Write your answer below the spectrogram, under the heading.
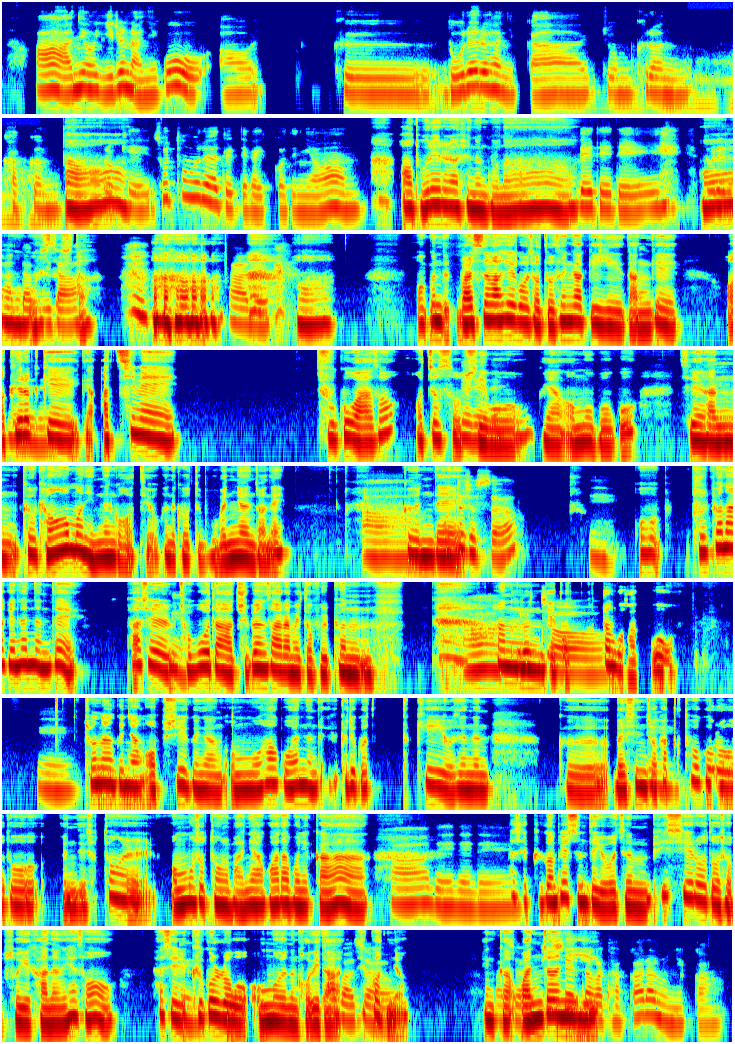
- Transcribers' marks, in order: other street noise; other background noise; gasp; laugh; laughing while speaking: "한답니다"; laugh; static; laugh; distorted speech
- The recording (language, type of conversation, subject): Korean, unstructured, 휴대폰 없이 하루를 보내본 적이 있나요?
